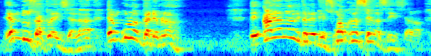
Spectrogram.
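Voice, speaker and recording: A man hosting an online show, ranting loudly and repeating himself. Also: sits high, huge pitch swings, fast, distant mic. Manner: shouting, loud and repetitive. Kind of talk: impassioned rant.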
